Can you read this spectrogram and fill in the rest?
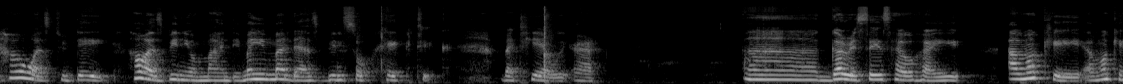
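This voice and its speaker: A woman from Uganda hosts a relaxed live stream at a middle pitch. She is chatty and repeats her questions as she greets viewers by name. The room gives her voice a noticeable echo. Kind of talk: casual live stream chat.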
